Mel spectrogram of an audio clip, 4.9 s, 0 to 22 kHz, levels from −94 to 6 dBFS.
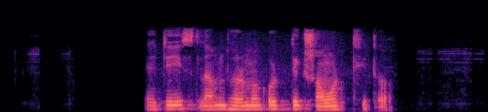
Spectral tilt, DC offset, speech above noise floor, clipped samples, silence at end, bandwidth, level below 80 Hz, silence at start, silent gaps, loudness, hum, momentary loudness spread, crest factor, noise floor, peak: -5 dB/octave; under 0.1%; 52 dB; under 0.1%; 0.95 s; 8 kHz; -64 dBFS; 1.45 s; none; -23 LUFS; none; 13 LU; 18 dB; -75 dBFS; -8 dBFS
